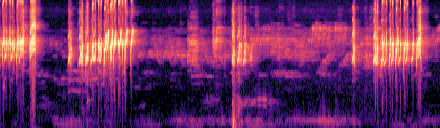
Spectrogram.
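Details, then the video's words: Scaly-breasted munia in full, talkative nyerecet voice: loud buzzy rattling bursts of chatter separated by quieter pauses, with a low background hum and one sharp knock. "Burung FLAMBOYAN GACOR Nyerecet Cerewet Merepet"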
